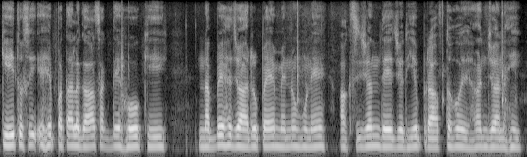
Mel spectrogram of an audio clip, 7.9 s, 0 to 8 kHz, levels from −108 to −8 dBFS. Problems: background sounds at intervals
